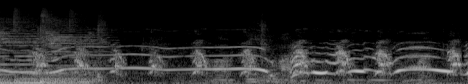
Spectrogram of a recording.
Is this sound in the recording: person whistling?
no

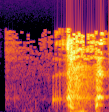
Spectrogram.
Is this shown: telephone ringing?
no

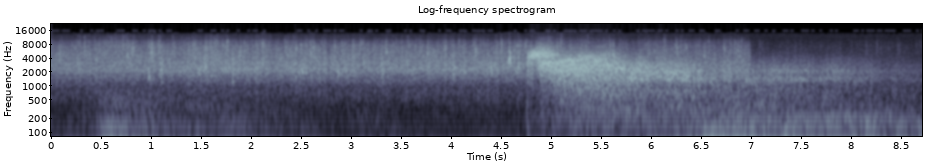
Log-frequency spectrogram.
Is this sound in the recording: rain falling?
yes

